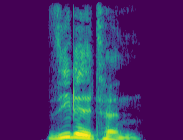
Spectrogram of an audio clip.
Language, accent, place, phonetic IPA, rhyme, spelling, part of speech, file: German, Germany, Berlin, [ˈziːdl̩tn̩], -iːdl̩tn̩, siedelten, verb, De-siedelten.ogg
- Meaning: inflection of siedeln: 1. first/third-person plural preterite 2. first/third-person plural subjunctive II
